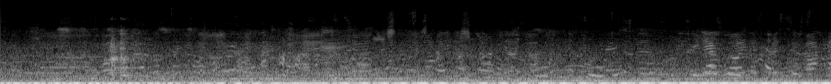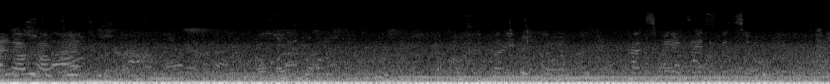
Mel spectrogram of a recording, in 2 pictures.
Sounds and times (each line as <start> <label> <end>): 0.0 Boat 16.6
